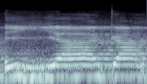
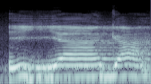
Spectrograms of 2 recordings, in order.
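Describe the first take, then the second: Both takes have the same delivery.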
